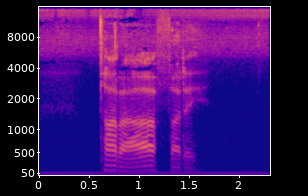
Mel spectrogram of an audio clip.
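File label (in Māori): "tara a whare", Māori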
